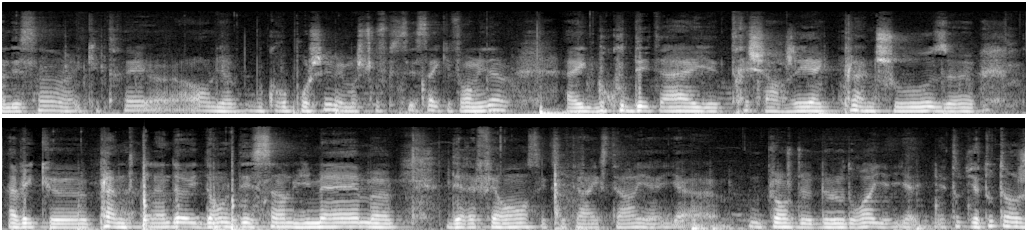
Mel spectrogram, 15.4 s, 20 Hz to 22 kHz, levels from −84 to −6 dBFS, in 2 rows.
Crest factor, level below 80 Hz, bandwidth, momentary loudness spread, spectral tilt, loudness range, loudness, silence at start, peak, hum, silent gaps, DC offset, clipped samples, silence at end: 14 dB; -28 dBFS; 13.5 kHz; 10 LU; -7 dB/octave; 5 LU; -15 LUFS; 0 s; 0 dBFS; none; none; under 0.1%; under 0.1%; 0 s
